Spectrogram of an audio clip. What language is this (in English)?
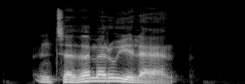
Kabyle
